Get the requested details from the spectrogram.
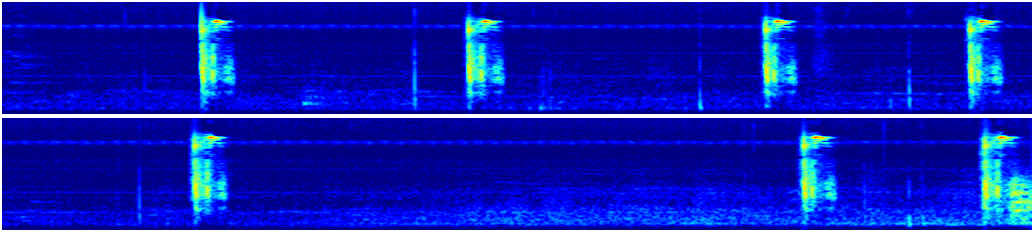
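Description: Short, sharp electronic blips sound again and again at uneven intervals.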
